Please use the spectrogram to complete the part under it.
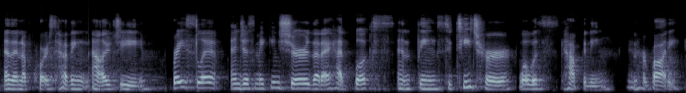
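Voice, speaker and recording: A woman in her thirties with a husky, breathy voice that sits a little low. She talks earnestly and with feeling as a guest in a casual interview. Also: unhurried, low-quality recording. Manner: earnest and emotional, quoting others in lively voices. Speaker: guest, parent of a child with food allergies.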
